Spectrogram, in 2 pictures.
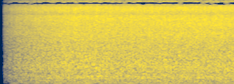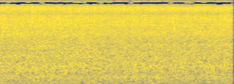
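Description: Water rushing steadily as it spills over the weirs of a water-treatment basin, fading in at the start.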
